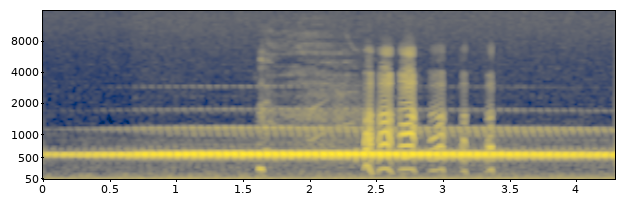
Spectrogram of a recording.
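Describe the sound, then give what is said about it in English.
A voice imitates an owl with a short run of breathy, wavering hoots over a steady, high electronic tone that hums through the whole clip. “Here is what an owl sounds like.”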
